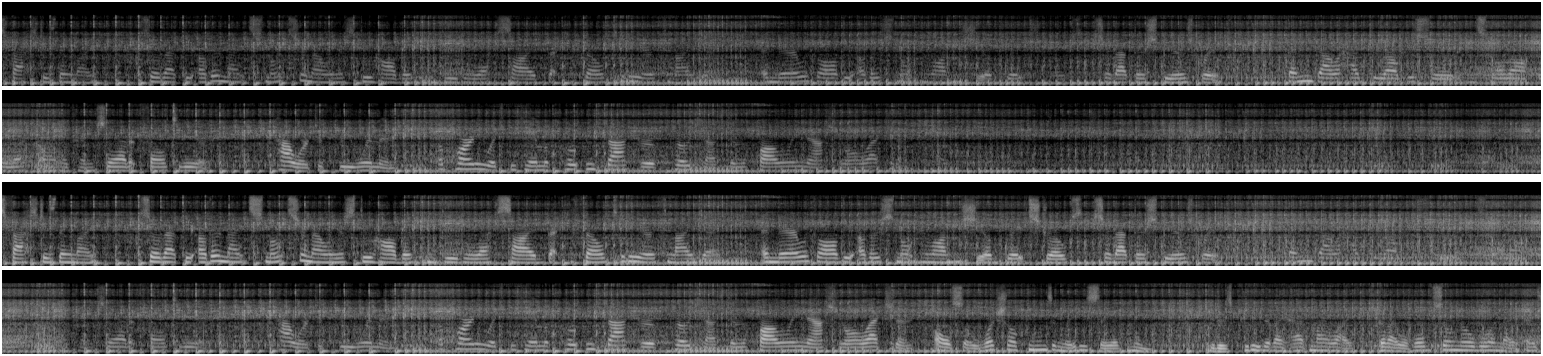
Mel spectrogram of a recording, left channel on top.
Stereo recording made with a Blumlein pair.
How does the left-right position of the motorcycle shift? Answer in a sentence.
You can hear the motorcycle stay put.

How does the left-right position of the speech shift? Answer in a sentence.
You can hear the speech move from right to left and back again.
